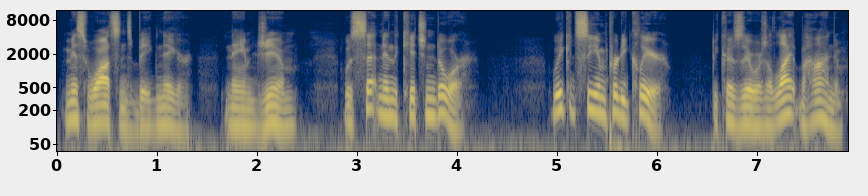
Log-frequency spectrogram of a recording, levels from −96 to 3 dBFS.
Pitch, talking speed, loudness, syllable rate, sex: 130 Hz, 190 wpm, -20 LUFS, 5.9 syllables/s, male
